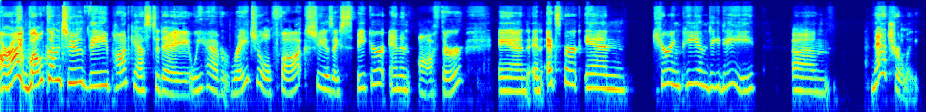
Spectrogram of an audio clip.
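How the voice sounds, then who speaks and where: In an American accent, a woman speaks at a very slow pace with a high pitch and lively intonation. The recording is very clean, with a silent background. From US South. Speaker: podcast host, suicide intervention expert. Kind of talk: podcast interview.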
